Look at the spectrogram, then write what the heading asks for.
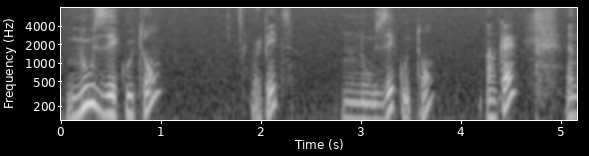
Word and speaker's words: nous écoutons: Okay, if we make the liaison, nous écoutons.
